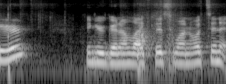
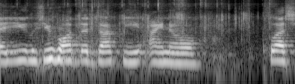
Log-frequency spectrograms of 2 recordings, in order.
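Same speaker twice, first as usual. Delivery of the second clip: normal talking voice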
